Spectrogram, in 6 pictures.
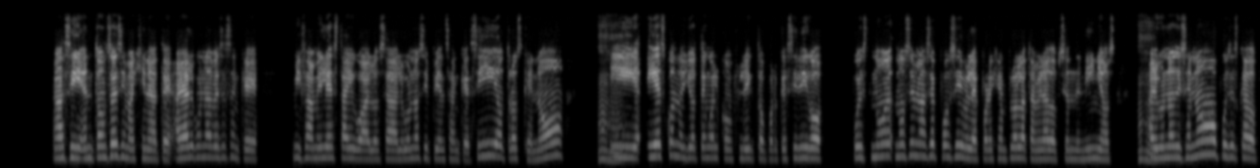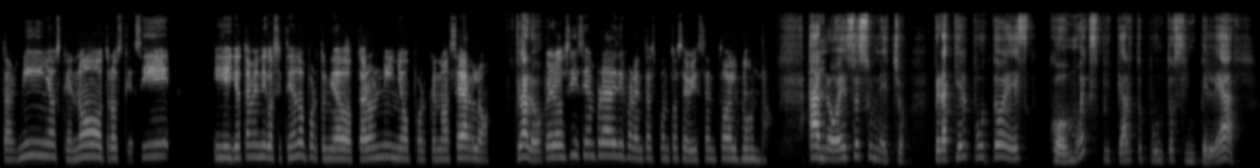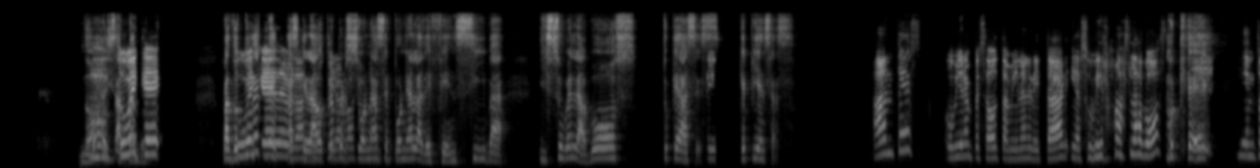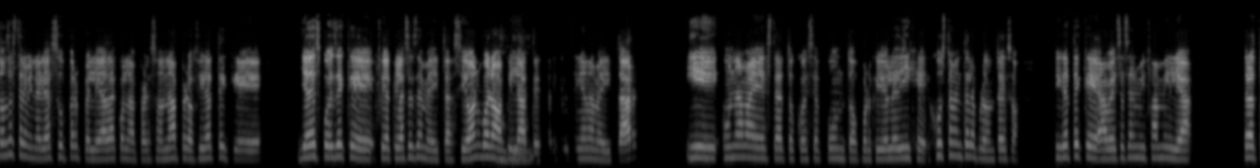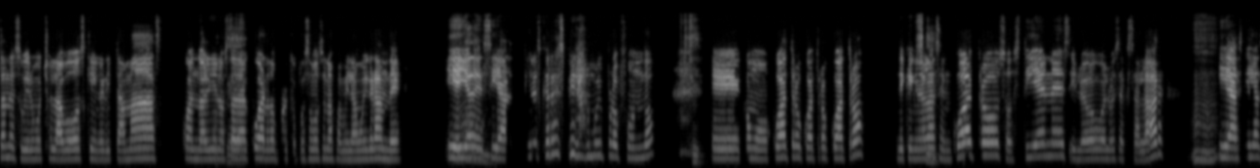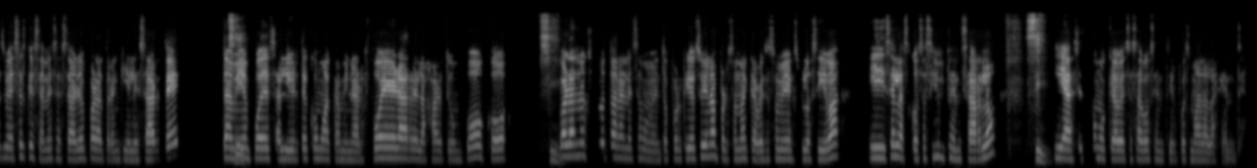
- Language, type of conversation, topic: Spanish, podcast, ¿Cómo puedes expresar tu punto de vista sin pelear?
- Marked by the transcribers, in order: other background noise; laughing while speaking: "subir más la voz"; chuckle; laughing while speaking: "Okey"; laughing while speaking: "respirar"; chuckle; laughing while speaking: "sin"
